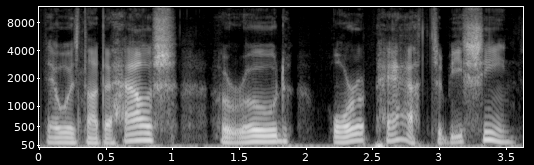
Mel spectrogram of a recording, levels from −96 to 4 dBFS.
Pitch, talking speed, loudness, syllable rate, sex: 140 Hz, 215 wpm, -17 LUFS, 5.0 syllables/s, male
